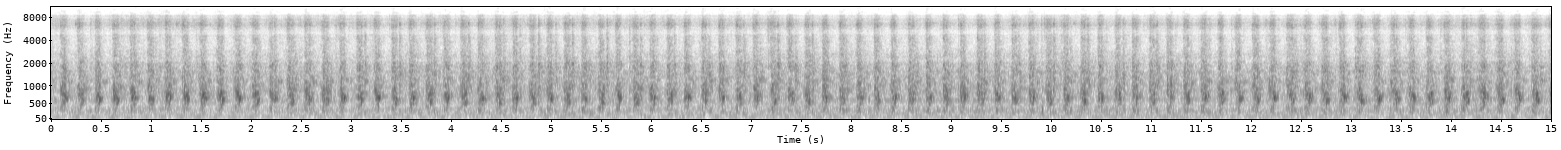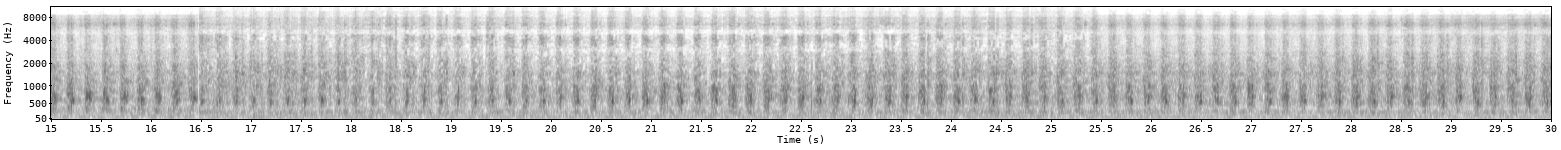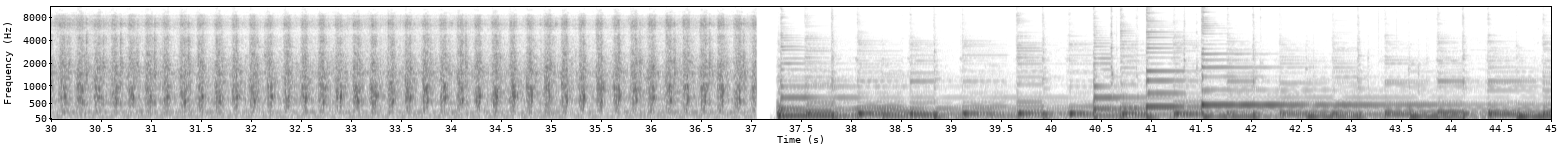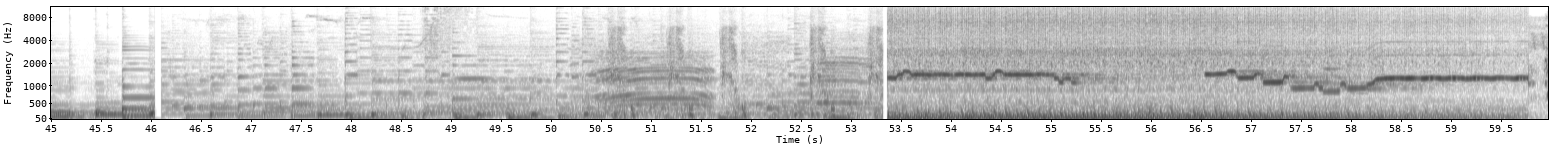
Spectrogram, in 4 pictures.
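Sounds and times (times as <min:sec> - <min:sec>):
tractor engine chugging: 0:00.0 - 0:37.1, 0:53.4 - 0:59.9.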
